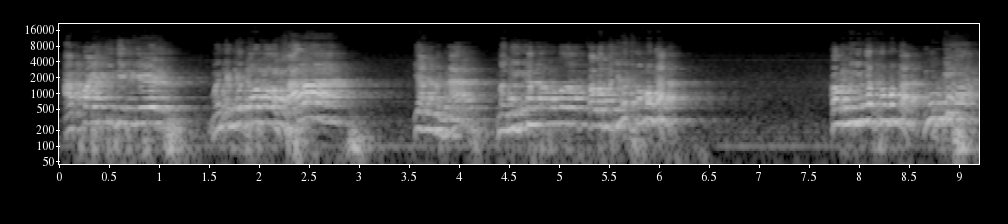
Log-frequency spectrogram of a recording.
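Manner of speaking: high, loud, ringing challenge to the congregation; forceful preaching. Real, not acted. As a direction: fire questions at them at full voice.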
